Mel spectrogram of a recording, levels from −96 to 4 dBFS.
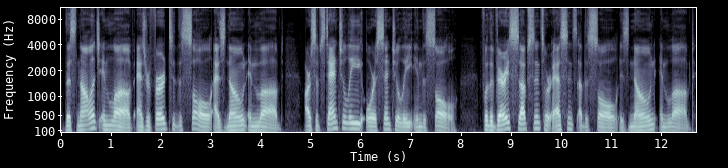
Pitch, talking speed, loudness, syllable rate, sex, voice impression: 110 Hz, 155 wpm, -18 LUFS, 4.4 syllables/s, male, masculine, adult-like, tensed, powerful, clear, fluent, cool, intellectual, calm, wild, lively, slightly strict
